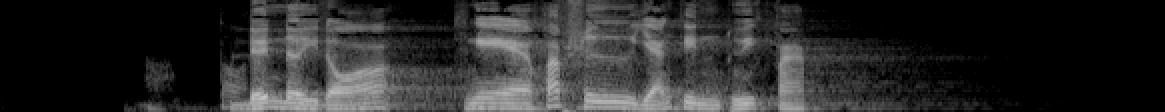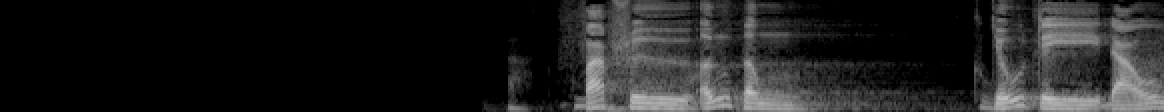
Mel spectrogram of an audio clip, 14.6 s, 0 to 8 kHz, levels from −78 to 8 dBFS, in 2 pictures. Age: 30-49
